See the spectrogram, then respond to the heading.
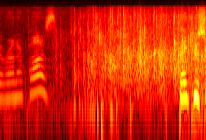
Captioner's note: audience applauding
